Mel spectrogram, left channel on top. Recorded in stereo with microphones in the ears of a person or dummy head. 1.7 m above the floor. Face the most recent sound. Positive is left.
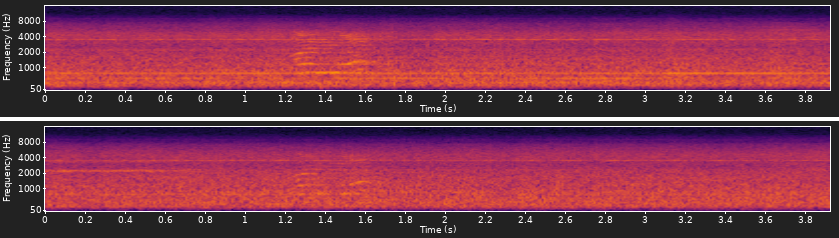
turn(degrees=65)  # may be behind; listen again after turning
